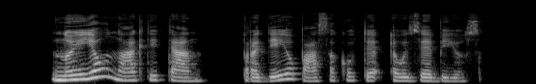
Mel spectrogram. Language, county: Lithuanian, Tauragė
